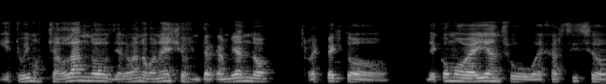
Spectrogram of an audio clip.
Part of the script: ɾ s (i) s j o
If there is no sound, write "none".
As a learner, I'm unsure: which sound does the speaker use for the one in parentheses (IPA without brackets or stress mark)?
i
